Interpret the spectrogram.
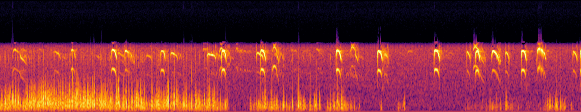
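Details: Many small pratincoles call rapidly, about three or four sharp, high chirps a second, each slurring down. Heavy low rumble masks the first part, then comes in short bursts.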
